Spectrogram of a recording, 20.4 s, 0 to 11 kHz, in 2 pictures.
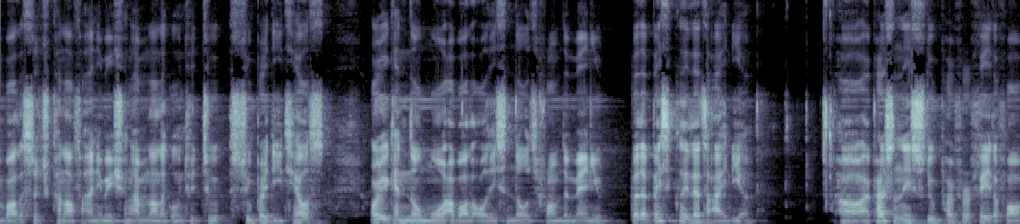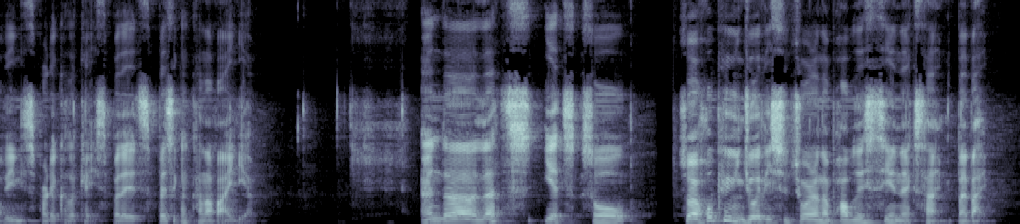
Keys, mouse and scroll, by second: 4.7-7.9 drag, 7.9-8.8 middle drag, 8.8 drag, 11.0 click, 11.6-13.3 middle drag, 13.3 click, 15.1-16.8 middle drag, 16.8-17.3 scroll down 3, 17.3-17.6 scroll up 1, 17.6-20.4 middle drag.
